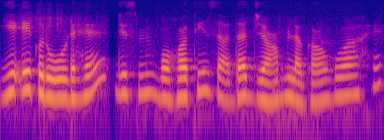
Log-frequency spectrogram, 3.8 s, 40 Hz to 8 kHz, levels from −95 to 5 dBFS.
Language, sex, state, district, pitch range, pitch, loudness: Hindi, female, Uttar Pradesh, Etah, 200-240 Hz, 215 Hz, -28 LUFS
